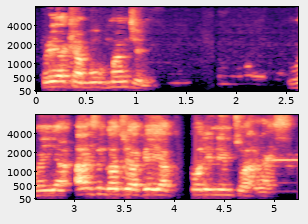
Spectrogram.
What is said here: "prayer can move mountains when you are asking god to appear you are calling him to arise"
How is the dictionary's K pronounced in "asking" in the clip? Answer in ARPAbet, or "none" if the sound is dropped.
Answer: none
